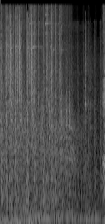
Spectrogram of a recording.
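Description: Continuous automatic gunfire from a BAR rifle in the Call of Duty World at War game, a dense loud burst that thins out toward the end.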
